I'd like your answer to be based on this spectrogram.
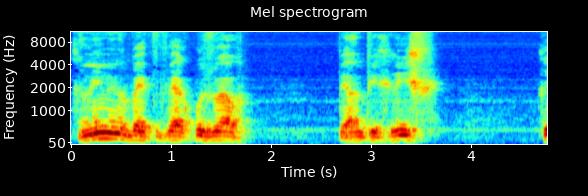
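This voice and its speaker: Speaking at a very slow pace with long, frequent pauses, a man keeps a medium pitch and fairly even intonation. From Romania. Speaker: Orthodox monk elder. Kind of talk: interview answer. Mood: grave, earnest. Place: home room. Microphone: camera far.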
